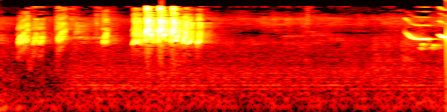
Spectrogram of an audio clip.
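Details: Flamboyan bird singing energetically in a rapid chattering style, used as a lure to draw other birds into singing: short bursts of high, dense chirps, then a loud buzzy rattle lasting half a second, followed by a pause and a rising whistled note.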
